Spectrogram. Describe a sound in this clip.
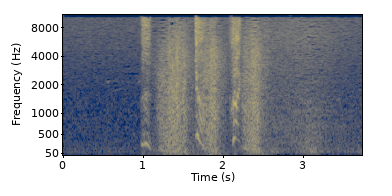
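Sharp whooshes cut the air as a man swings his arms.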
